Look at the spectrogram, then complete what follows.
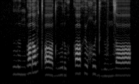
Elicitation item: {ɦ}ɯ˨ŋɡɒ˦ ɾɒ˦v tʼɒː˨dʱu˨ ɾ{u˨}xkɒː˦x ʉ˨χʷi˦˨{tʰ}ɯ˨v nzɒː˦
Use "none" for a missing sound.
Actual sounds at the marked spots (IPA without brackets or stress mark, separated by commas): ɦ, u˨, dʱ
